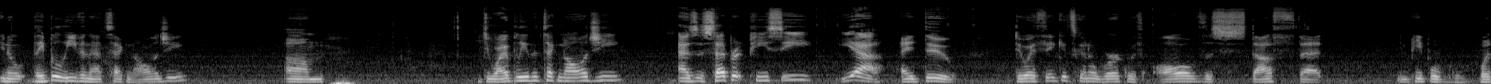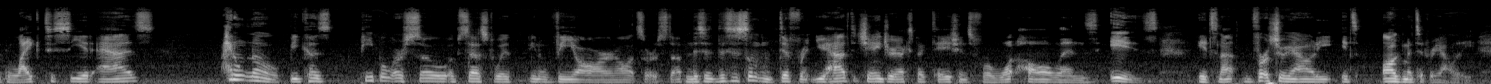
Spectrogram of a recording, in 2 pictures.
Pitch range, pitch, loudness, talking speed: 120-145 Hz, 130 Hz, -22 LUFS, 170 wpm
